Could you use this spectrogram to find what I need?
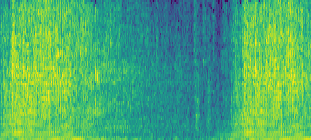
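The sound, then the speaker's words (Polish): A Chevrolet Corvette race car passes with a loud, droning engine roar of steady low tones that dip briefly in the middle and then swell back up. “oczywiście Chevrolet Corvette, to trzęsienie ziemi jest, jak on przejeżdża, no coś niesamowitego. Tak jakby ogr połknął, nie wiem, ul z szerszeni, chyba coś takiego. No tak, to mniej więcej jest taki dźwięk.”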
